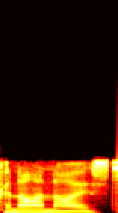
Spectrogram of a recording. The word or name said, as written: canonized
